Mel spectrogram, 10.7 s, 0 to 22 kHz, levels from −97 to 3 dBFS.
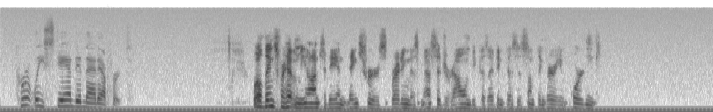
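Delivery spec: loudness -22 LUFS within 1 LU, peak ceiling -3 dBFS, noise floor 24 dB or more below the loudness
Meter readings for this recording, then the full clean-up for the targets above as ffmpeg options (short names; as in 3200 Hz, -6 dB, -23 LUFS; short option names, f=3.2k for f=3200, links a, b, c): hum 50 Hz; harmonics up to 150 Hz; hum level -41 dBFS; noise floor -42 dBFS; noise floor target -54 dBFS; loudness -30.0 LUFS; peak -8.0 dBFS; loudness target -22.0 LUFS
-> -af "bandreject=f=50:t=h:w=4,bandreject=f=100:t=h:w=4,bandreject=f=150:t=h:w=4"
-af "afftdn=nr=12:nf=-42"
-af "volume=8dB,alimiter=limit=-3dB:level=0:latency=1"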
